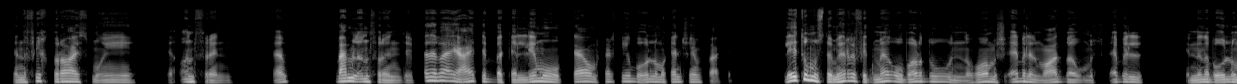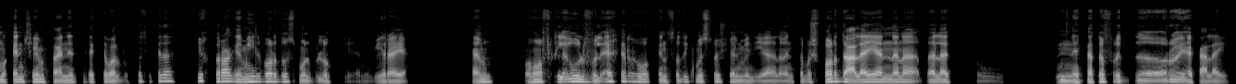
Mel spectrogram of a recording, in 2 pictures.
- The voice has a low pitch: Yes, low, 110 Hz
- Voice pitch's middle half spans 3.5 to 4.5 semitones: Yes, average, 4.1 semitones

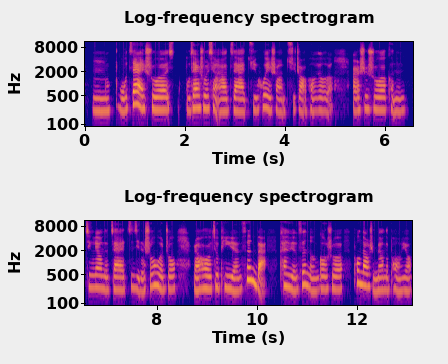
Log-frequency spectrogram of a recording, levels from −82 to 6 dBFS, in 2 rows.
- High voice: Yes, high, 230 Hz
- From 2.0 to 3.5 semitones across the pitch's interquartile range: Yes, narrow, 2.4 semitones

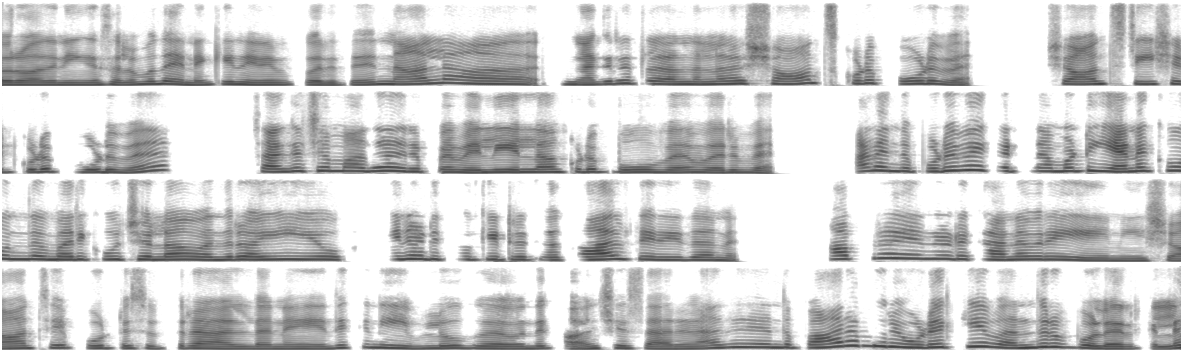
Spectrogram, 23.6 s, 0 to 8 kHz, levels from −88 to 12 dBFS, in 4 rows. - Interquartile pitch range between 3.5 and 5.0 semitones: No, wide, 5.5 semitones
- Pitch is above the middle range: Yes, very high, 255 Hz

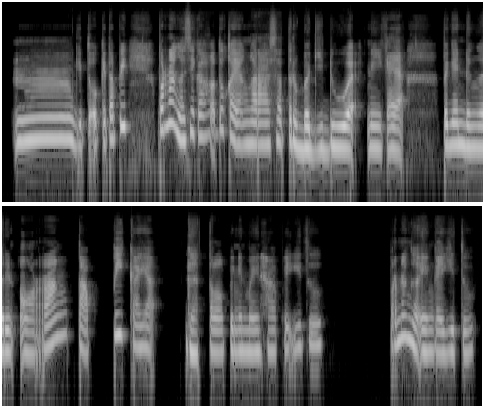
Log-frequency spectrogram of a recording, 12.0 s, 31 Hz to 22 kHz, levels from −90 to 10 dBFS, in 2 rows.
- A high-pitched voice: Yes, high, 210 Hz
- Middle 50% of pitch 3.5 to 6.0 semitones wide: Yes, average, 4.1 semitones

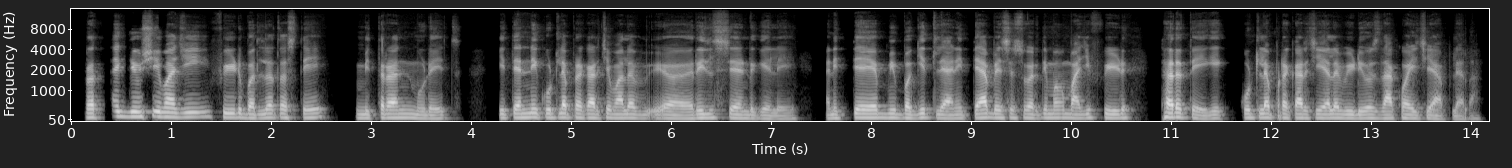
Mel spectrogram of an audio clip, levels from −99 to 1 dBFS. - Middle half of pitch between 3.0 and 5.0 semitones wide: No, narrow, 2.5 semitones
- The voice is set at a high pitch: No, low, 120 Hz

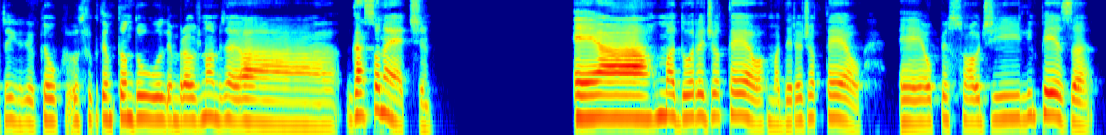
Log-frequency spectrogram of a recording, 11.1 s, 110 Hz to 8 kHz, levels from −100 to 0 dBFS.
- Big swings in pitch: No, narrow, 2.5 semitones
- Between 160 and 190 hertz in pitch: Yes, medium, 185 Hz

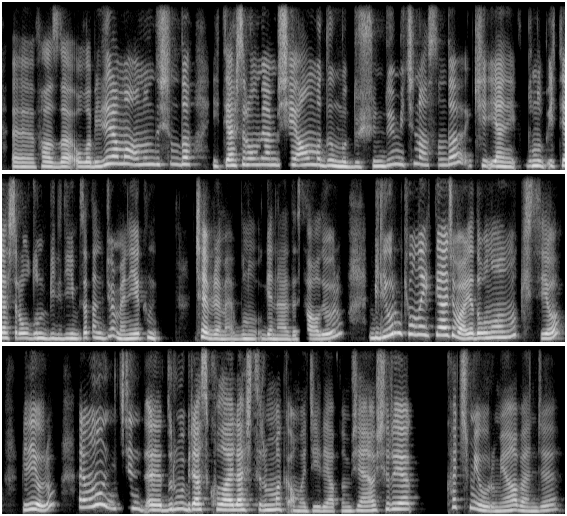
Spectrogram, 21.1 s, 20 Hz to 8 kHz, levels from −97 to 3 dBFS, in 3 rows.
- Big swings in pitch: Yes, wide, 5.8 semitones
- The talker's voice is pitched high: Yes, high, 240 Hz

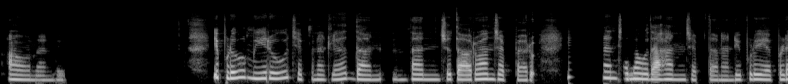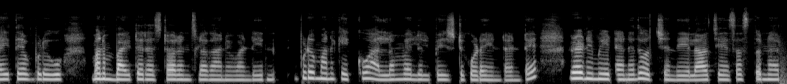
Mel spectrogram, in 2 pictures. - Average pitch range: No, narrow, 2.0 semitones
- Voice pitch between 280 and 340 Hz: No, high, 225 Hz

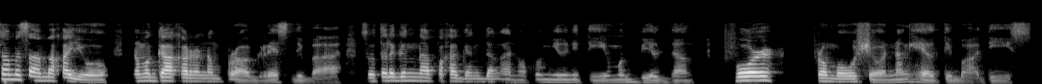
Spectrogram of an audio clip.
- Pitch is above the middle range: No, low, 125 Hz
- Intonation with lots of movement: Yes, wide, 8.3 semitones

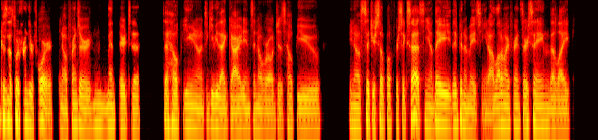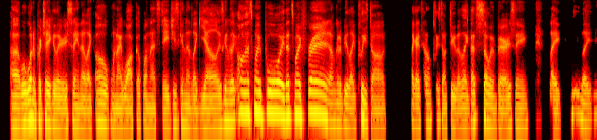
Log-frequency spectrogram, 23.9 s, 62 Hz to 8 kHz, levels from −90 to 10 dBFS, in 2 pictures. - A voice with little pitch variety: No, average, 3.0 semitones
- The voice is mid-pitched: No, low, 100 Hz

